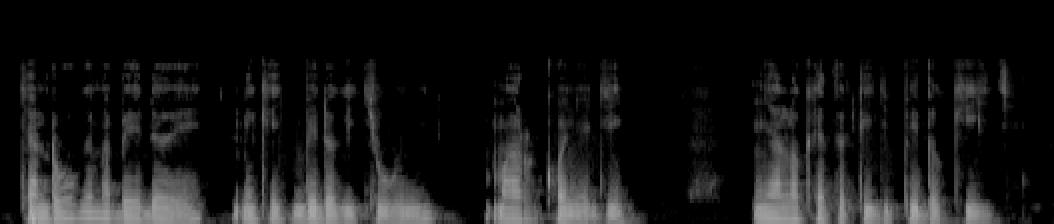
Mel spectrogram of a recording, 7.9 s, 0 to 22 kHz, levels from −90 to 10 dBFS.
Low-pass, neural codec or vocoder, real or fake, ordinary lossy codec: 7.2 kHz; none; real; none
